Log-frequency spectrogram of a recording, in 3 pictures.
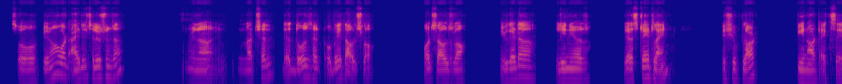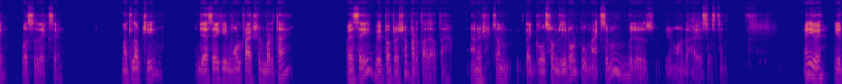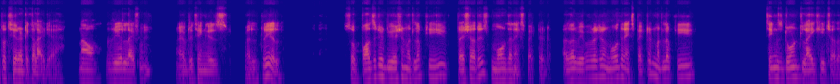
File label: voice message; Deviations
